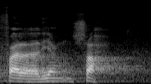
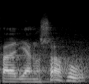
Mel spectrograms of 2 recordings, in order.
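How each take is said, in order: First: The last word ends without a final vowel. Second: The last word ends with a final u vowel. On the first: The verb is in the jussive as the answer to a condition. The speaker calls it right. "Makanya dikatakan di sini fal yang sah" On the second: The verb is in the ordinary indicative form. The speaker calls it wrong. "bukan fal yang sahu"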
